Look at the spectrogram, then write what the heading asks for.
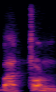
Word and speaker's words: Bacon: paradigma ilmiah atas usaha Francis apa Beckon juga ya ee Bacon bacanya itu kalau itu biasanya ya.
